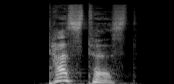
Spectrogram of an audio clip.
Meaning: inflection of tasten: 1. second-person singular present 2. second-person singular subjunctive I
- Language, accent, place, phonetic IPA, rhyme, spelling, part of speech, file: German, Germany, Berlin, [ˈtastəst], -astəst, tastest, verb, De-tastest.ogg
